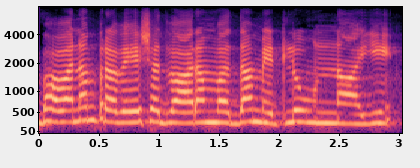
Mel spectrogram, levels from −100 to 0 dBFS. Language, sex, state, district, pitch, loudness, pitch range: Telugu, female, Telangana, Hyderabad, 265 Hz, -14 LUFS, 250-275 Hz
